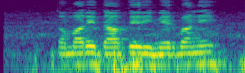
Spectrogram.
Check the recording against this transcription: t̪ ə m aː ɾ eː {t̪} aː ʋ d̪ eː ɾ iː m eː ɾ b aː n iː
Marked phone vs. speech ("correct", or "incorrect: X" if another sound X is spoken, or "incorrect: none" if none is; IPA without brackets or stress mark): incorrect: d̪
